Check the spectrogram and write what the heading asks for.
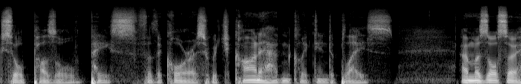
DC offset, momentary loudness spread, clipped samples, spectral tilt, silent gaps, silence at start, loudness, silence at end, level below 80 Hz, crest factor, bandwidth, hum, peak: under 0.1%; 13 LU; under 0.1%; -5 dB/octave; none; 0 s; -18 LUFS; 0 s; -28 dBFS; 18 dB; 15.5 kHz; none; 0 dBFS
